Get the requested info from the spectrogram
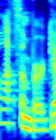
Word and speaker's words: Luxembourg: Luxembourg, yep.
